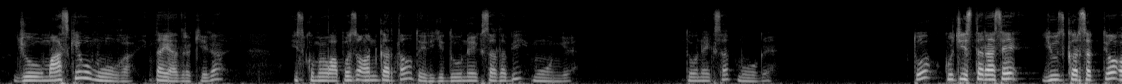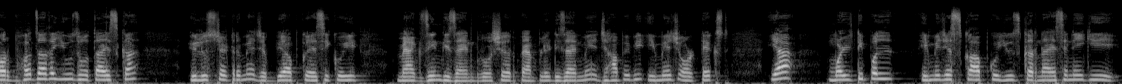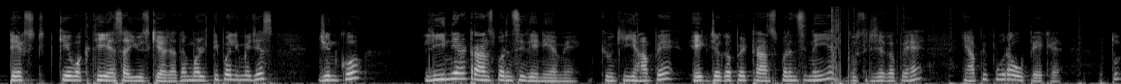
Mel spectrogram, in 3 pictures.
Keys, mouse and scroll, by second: 0.8 z, 2.4 click, 3.5 click, 5.8 click, 7.9 ctrl+z, 10.4 click.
